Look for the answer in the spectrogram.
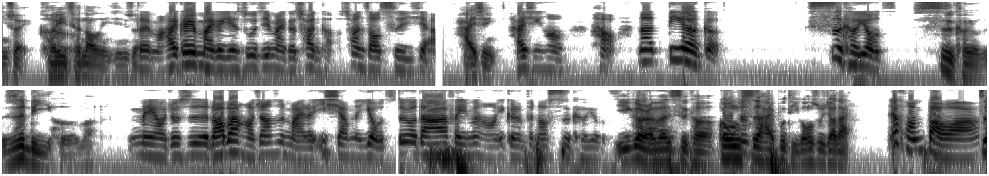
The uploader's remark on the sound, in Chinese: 本集各種爆音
